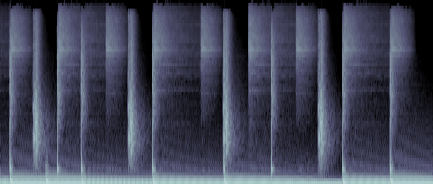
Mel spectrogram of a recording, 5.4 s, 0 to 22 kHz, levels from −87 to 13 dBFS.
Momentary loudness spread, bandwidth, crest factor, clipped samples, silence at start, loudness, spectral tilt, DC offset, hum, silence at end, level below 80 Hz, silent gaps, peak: 4 LU; 19.5 kHz; 14 dB; under 0.1%; 0 s; -17 LUFS; -3.5 dB/octave; under 0.1%; none; 0 s; -14 dBFS; none; 0 dBFS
